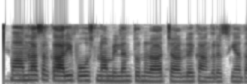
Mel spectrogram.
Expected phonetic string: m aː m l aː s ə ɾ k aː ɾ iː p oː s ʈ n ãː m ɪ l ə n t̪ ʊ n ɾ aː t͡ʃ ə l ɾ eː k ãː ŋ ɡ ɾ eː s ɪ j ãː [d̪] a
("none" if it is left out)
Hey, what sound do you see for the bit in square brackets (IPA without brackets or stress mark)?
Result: d̪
